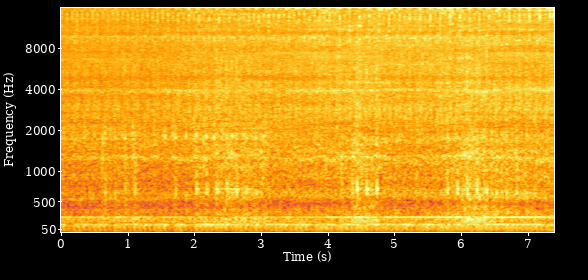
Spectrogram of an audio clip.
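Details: Suzuki Ignis with M13A petrol engine idling with a sharp, fairly regular knock about three times a second over the hum; foreign knock inside the engine, source still unknown.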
